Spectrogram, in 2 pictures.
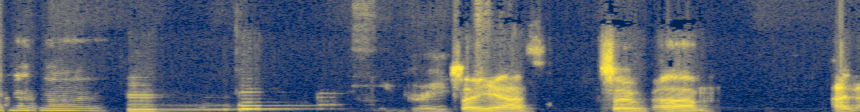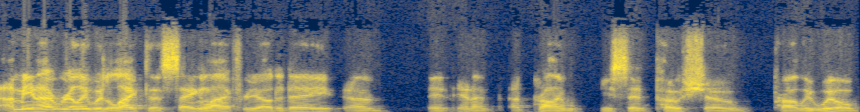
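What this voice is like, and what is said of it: Rough, hoarse voice. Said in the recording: “I'm a little rough. ... My voice is a little bit jacked up from being sick.”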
